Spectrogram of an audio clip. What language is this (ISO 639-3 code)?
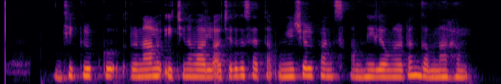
tel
